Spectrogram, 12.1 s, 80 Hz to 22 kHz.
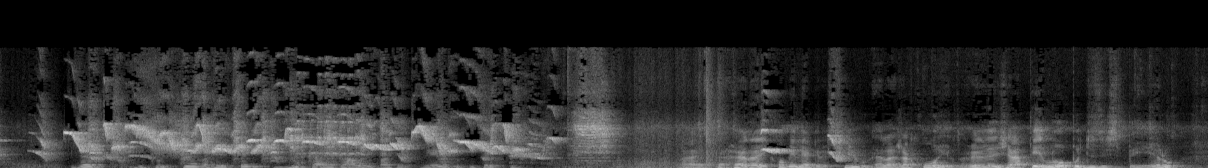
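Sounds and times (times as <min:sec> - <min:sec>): blackbirds calling: 0:00.0 - 0:06.4, 0:07.0 - 0:09.0.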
